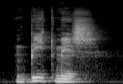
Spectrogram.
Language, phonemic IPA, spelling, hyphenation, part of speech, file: Dutch, /ˈbit.mɪs/, beatmis, beat‧mis, noun, Nl-beatmis.ogg
- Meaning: a mass accompanied by beat music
